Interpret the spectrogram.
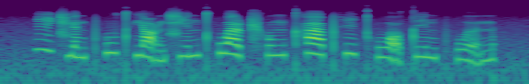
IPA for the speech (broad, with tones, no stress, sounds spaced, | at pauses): i˥˩ t͡ɕ ɥ ɛ˩ n pʰ u˥ t̪ʰ j ɑ̰˨˩ ŋ ɕ i˧˥ n t̪ʰ w ä˥˩ ʈ͡ʂʰ ʊ˥ ŋ kʰ ä˥˧ pʰ i˥˩ kʰ w ɔ̰˨˩ t̪ i˥˩ n pʰ w ə̰˨˩˦ n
